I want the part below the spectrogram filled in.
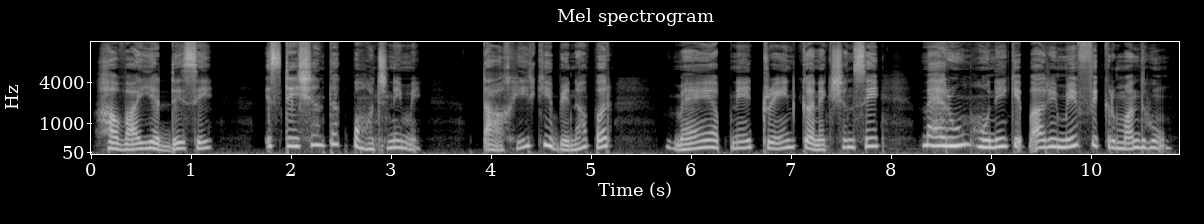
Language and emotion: Urdu, fearful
